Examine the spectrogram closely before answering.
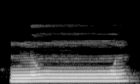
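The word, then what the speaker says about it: نون: তারপরের হরফ হলো নুন। নুনটা উচ্চারণ করতে হবে জিহ্বার আগাটা তার বরাবর উপরে তালুর সাথে লাগিয়ে তারপর নুনটা উচ্চারণ করতে হবে এবং শেষে ঠোঁটটা একটু গোল হবে।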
